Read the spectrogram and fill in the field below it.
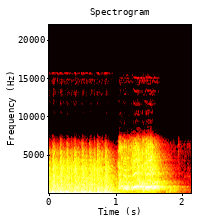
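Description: Machine gun fire in the video game Lethal Company, a dense rapid burst of loud close shots for about a second, then a second tone-shifted volley that rings out and trails off.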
